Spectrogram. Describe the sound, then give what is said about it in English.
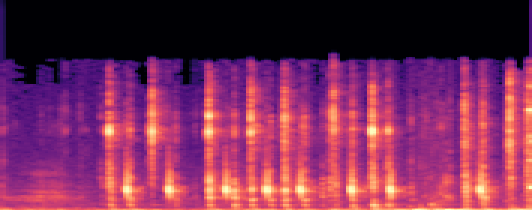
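Someone types a cheat code into a video game on a computer keyboard: many quick, crisp keystrokes in an uneven rhythm, heard on their own with no talking. “Okay, so you have to type no more fun to get rid of the cheat.”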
